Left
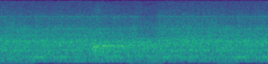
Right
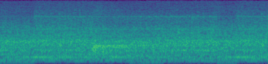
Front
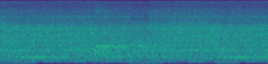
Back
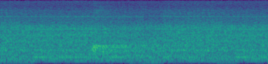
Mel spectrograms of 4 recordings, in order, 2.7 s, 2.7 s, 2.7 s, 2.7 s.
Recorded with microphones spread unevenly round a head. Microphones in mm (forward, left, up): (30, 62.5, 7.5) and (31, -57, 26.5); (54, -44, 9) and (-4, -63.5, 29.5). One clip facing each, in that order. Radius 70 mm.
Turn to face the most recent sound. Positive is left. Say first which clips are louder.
# right 1 dB, back 4 dB
turn(degrees=-175)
